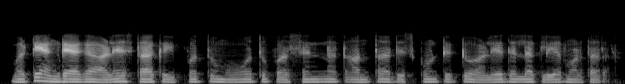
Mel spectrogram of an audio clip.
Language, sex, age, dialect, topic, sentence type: Kannada, male, 41-45, Dharwad Kannada, banking, statement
